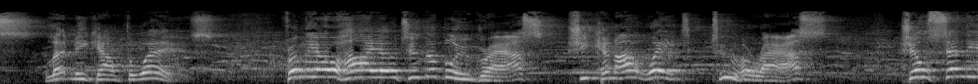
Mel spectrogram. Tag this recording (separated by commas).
Speech, Narration, Male speech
